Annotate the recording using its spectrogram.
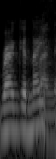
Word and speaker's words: Ranganathan: Ranganathan? – Ranganathan, yeah.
